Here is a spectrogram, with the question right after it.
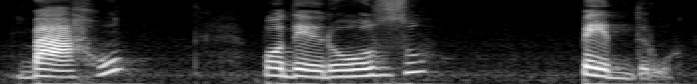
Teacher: o acento recai na penúltima sílaba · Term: paroxismos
